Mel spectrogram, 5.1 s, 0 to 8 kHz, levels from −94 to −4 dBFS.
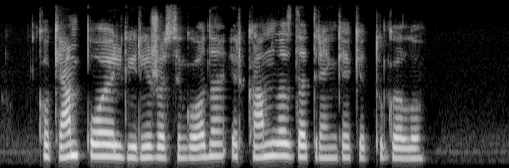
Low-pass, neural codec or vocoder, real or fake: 7.2 kHz; none; real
